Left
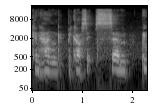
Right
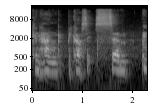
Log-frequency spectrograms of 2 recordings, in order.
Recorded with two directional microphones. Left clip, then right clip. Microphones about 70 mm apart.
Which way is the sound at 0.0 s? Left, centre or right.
Left.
